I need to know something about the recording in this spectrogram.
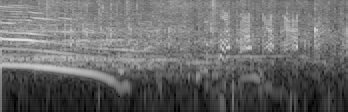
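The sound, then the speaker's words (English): A loud crowd in Moscow roars and cheers, opening with a long falling whoop before settling into scattered clapping and excited shouts that continue steadily to the end. “Very woke crowd in Moscow, by the way.”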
